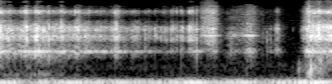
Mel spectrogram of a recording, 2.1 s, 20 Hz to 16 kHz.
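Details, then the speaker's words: Subaru Legacy 3.0 idler pulley removed during timing chain replacement: rough, dry rasping scrape of a badly worn bearing. "can you hear it that's the sound of a bad bearing not completely shot this is this is even worse this is the one that feels not this was the idler"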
